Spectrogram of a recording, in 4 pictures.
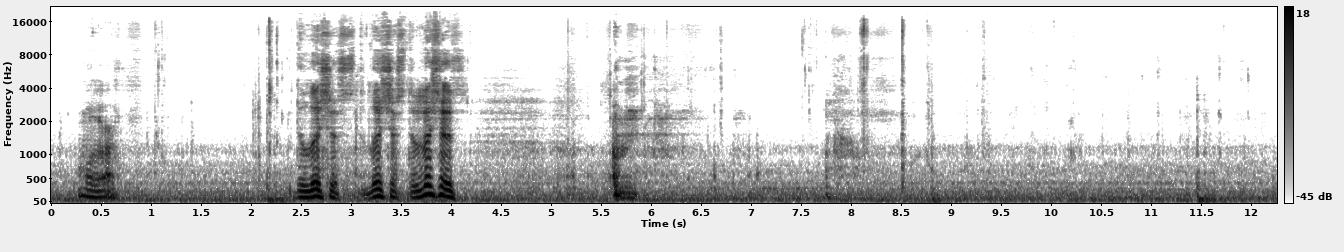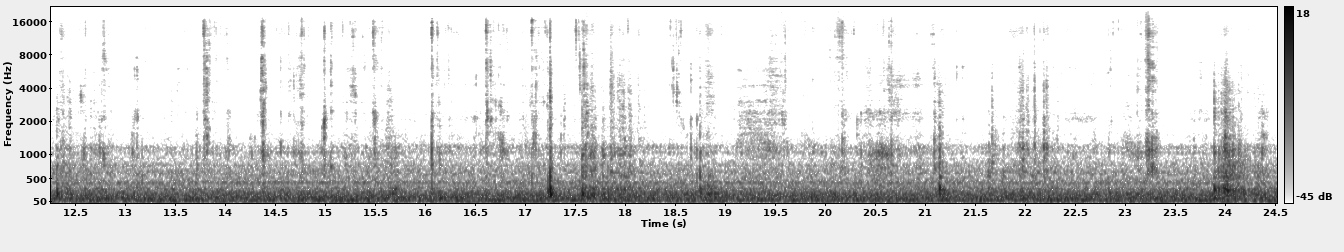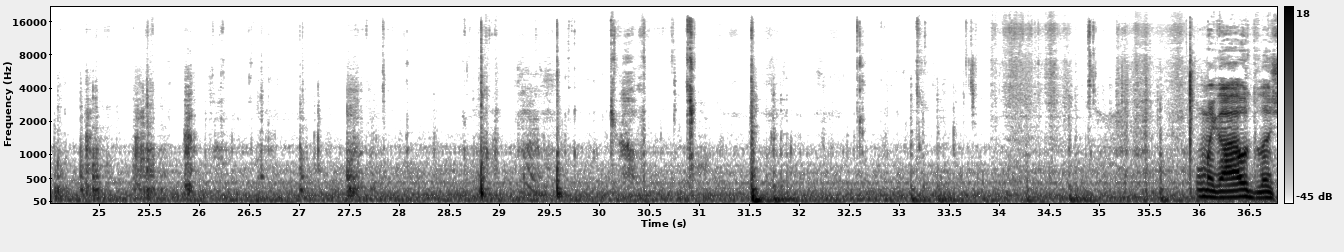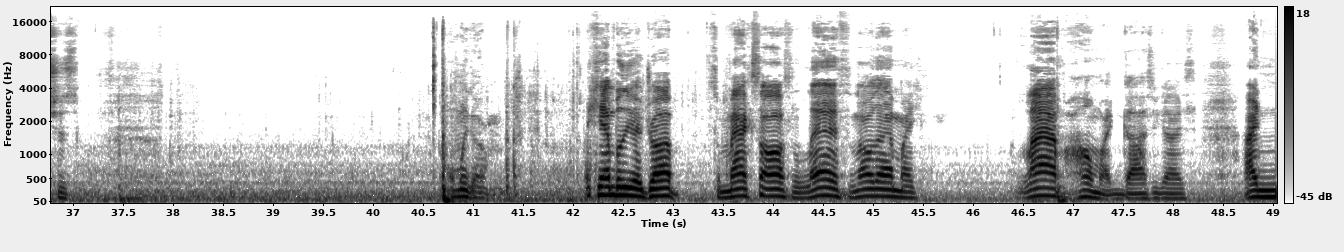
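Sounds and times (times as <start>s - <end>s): low hum: 0.0s - 48.9s
person chewing food: 5.0s - 35.4s.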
